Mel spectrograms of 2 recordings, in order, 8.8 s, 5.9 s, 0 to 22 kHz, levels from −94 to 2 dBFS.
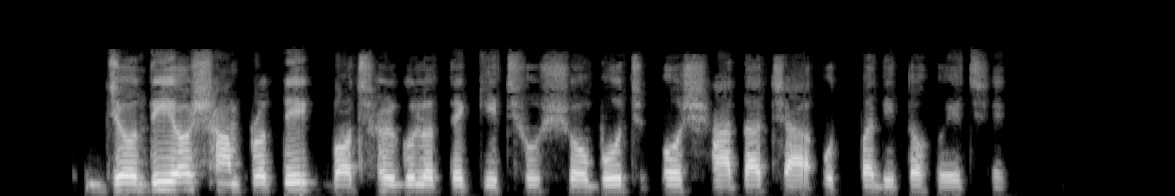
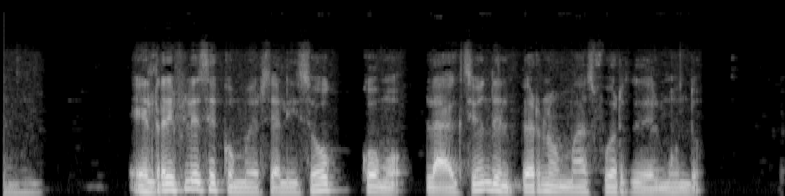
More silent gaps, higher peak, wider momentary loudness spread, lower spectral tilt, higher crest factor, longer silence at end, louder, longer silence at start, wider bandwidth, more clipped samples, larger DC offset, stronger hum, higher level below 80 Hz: first, 3.32-3.37 s, 4.87-4.96 s, 6.31-6.44 s, 6.76-6.80 s vs none; about the same, -2 dBFS vs -2 dBFS; first, 12 LU vs 8 LU; second, -5.5 dB/octave vs -8 dB/octave; about the same, 16 dB vs 18 dB; first, 1.3 s vs 0.65 s; about the same, -17 LUFS vs -19 LUFS; first, 0.65 s vs 0 s; about the same, 7.6 kHz vs 8 kHz; neither; neither; neither; second, -62 dBFS vs -54 dBFS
